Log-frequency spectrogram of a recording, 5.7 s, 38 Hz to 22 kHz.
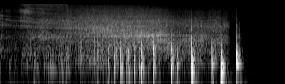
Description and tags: Balloon-Inflate-08-Strain
Balloon inflating while straining it. Recorded with Zoom H4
